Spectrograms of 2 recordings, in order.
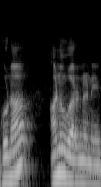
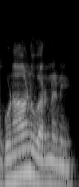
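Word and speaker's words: guṇānuvarṇane: So here also we see that a big a is there. So we should be like very careful with the pronunciation. So guna, so na, this is whenever this n is dot is there below, we have to bend the tongue, right?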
